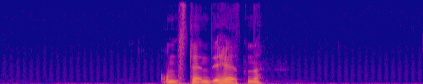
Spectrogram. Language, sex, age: Norwegian, male, 19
